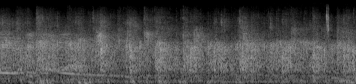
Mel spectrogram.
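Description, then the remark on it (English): Steady, dense applause from an audience, many hands clapping continuously without pause, a round of applause for the winners. “Round of applause for our winners.”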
